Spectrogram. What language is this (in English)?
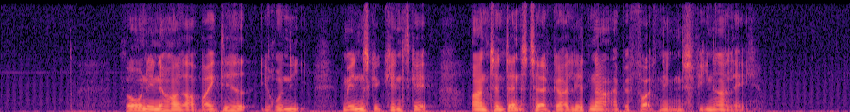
Danish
